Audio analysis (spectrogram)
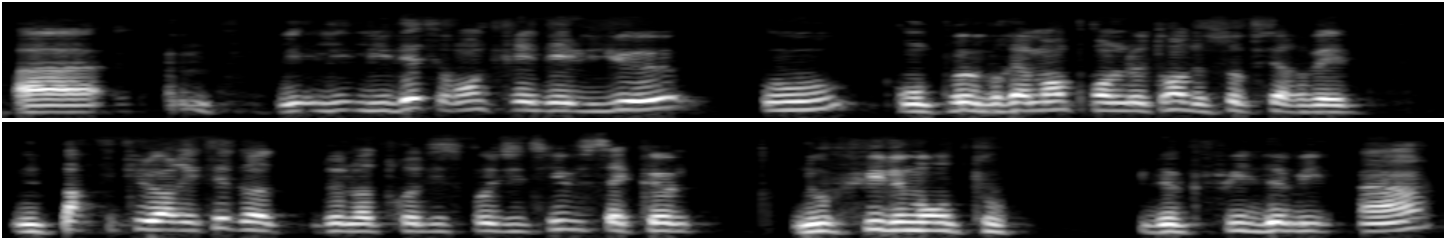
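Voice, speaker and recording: A man's voice: on the high side, steady tone, normal speed, no room sound. Man, middle-aged, from France, conference presenter, hesitant, dry close sound, slightly dull. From France, Picardy. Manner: hesitant, many fillers and repeated words.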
